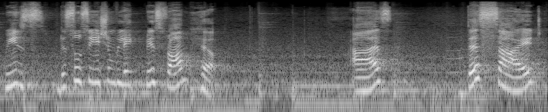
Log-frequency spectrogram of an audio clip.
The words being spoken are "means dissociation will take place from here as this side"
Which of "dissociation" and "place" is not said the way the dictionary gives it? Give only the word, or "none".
none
